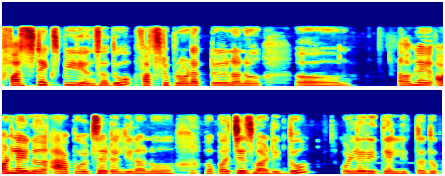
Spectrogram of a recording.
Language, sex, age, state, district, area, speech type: Kannada, female, 18-30, Karnataka, Udupi, rural, spontaneous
